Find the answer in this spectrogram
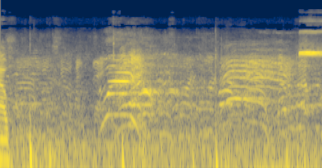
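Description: Distant men's shouts and calls during open play in a football match, with a few dull thuds of the ball being kicked.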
